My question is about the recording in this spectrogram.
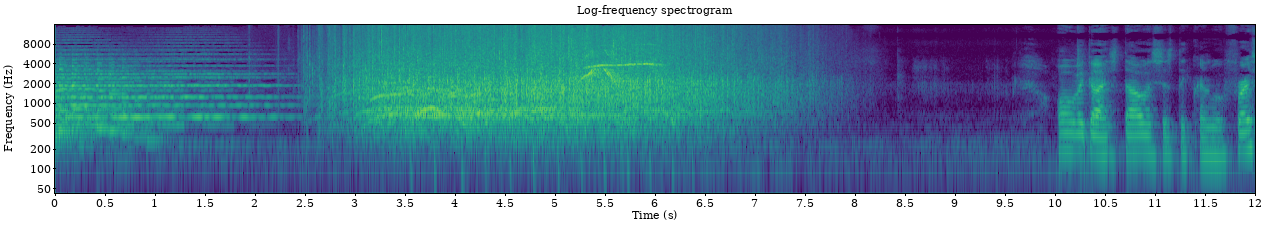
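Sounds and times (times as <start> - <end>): audience applauding and cheering: 2.2 - 8.0
whoops: 2.9 - 6.8
whistle: 5.1 - 6.5.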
